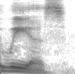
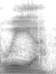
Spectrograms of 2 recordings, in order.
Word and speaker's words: weir: they call them leaky weas We R I don't know how we pronounce it in English here in Kentucky with the accent but uh down in Australia in English they pronounce it WEA so this is a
